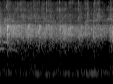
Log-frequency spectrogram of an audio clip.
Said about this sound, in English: And we have a lovely live studio audience. If you guys want to clap and say hello. Let's hear ya.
